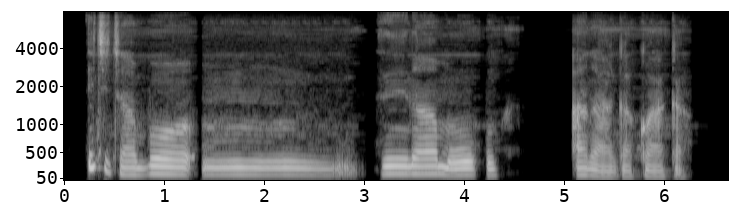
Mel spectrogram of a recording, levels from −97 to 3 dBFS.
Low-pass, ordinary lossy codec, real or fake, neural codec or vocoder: none; none; real; none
